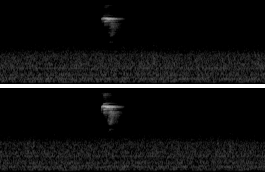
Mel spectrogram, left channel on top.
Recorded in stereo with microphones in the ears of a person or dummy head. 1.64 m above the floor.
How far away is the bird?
About 0.5 m.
